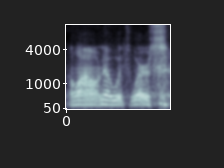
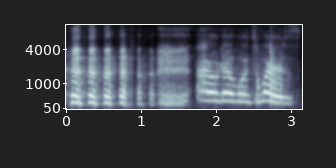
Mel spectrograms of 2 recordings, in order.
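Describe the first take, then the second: First: Said in the usual way. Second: Slow, loud, high, laughing through "I don't know what's worse". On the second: Real, not acted. Repeating her joke to chat, slow and laughing.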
